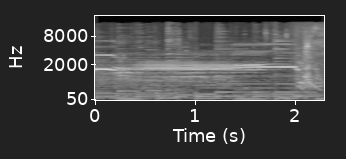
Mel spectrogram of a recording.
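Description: Bull elk bugling: one long high whistle that climbs slightly in pitch, over background music with a steady beat.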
